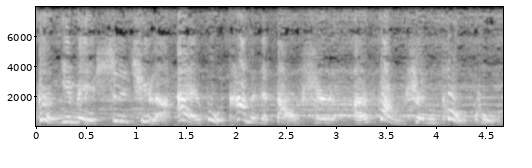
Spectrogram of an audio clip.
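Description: A woman's voice: high-pitched, big pitch swings, normal speed, rough recording. A woman radio announcer reading a solemn scripted commemorative narration in a formal, declamatory manner. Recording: archive broadcast with music bed. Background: music.

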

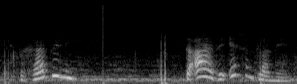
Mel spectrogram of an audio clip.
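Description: A woman's voice: sits high, big pitch swings, moderate pace, noisy background. An actress playing a forthright, guarded female starship crew member in a radio drama. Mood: guarded, defiant. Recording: tinny phone-like sound.

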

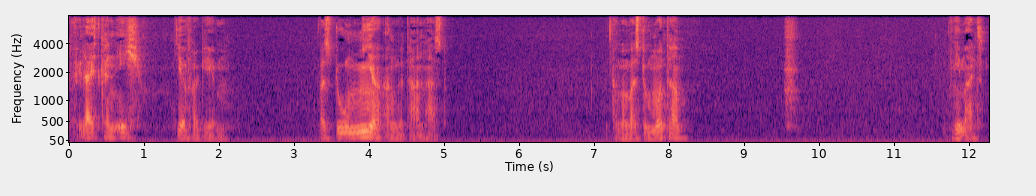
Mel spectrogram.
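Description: An embittered grown son in a radio drama. His voice sits fairly low, and he speaks in cutting, accusing phrases, full of reproach toward the father he is estranged from. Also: slow, long pauses, mellow. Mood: wounded, unforgiving. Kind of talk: naturalistic radio drama acting.

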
